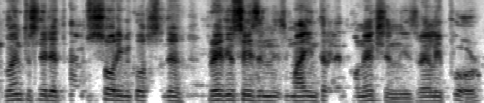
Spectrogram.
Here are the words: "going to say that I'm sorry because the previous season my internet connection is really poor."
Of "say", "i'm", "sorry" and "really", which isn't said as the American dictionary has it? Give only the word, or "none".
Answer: none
